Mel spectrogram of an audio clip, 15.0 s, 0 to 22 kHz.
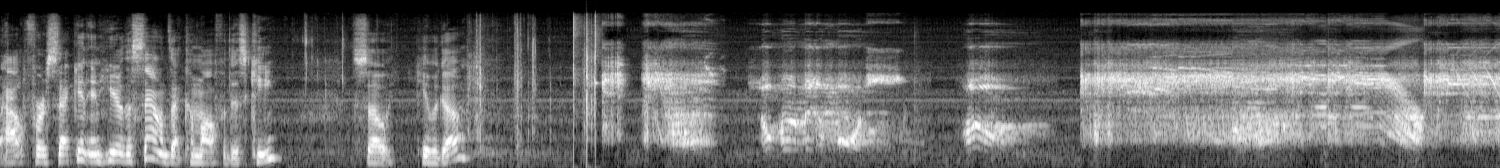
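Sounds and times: toy electronic sound effects: 6.0s - 15.0s
gliding voice-like bursts: 6.4s - 15.0s.

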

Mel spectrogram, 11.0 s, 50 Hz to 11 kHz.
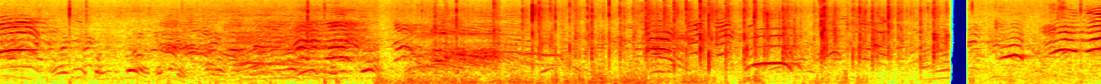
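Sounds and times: people calling and shouting: 0.0s - 11.0s.

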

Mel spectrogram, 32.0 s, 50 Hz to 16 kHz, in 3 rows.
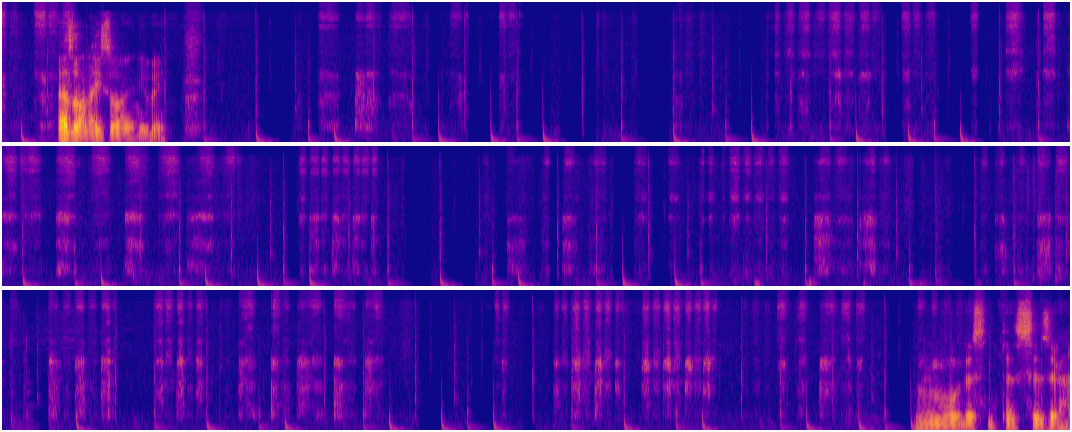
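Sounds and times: pencil scratching on paper: 0.0s - 0.7s, 3.0s - 5.2s, 6.8s - 14.6s, 15.5s - 19.8s, 20.4s - 25.6s, 26.3s - 31.2s
man speaking: 0.6s - 1.6s, 30.5s - 32.0s.

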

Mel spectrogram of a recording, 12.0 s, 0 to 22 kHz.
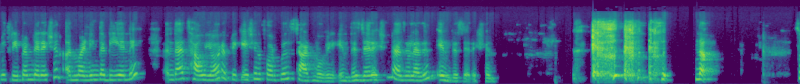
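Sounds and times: woman coughing: 8.6s - 10.2s.

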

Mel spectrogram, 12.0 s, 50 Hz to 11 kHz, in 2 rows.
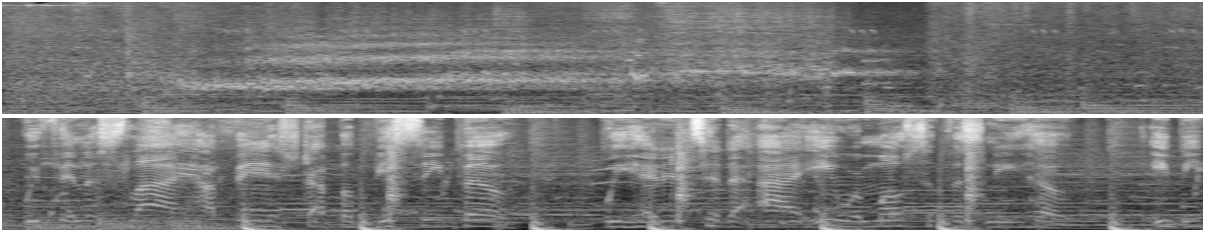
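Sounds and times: car tire screech effect: 0.0s - 5.3s
hip hop beat with deep bass: 0.7s - 12.0s.

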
